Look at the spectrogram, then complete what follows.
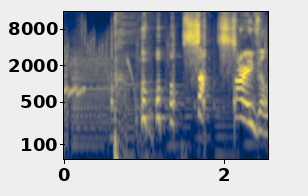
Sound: laughs

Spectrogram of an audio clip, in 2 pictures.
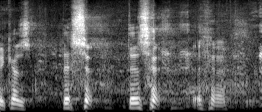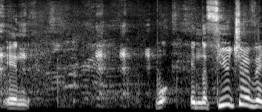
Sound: people laughing

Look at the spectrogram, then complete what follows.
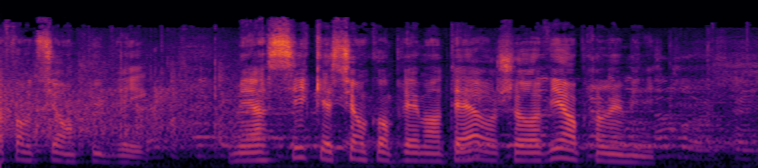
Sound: applause

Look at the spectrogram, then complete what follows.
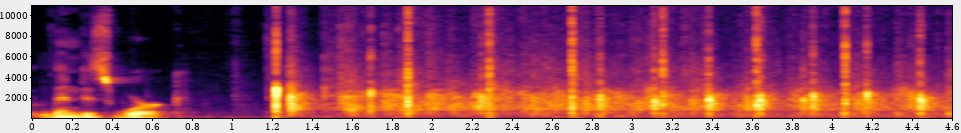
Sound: applause

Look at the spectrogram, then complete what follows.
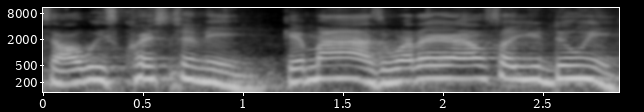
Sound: speaking in foreign language

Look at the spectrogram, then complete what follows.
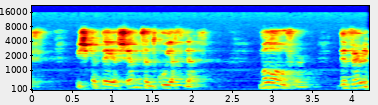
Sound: speaking foreign language

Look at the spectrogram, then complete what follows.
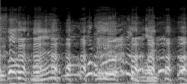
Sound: laugh

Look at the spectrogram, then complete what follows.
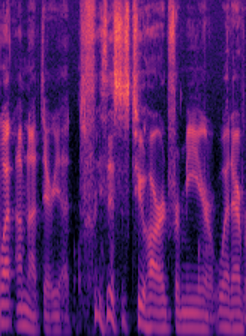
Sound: laugh

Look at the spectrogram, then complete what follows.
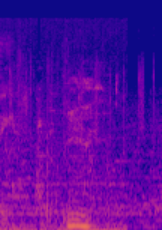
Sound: grunts in agreement

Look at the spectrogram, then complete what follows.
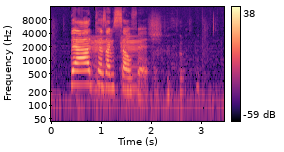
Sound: buzzer rings; React laughs

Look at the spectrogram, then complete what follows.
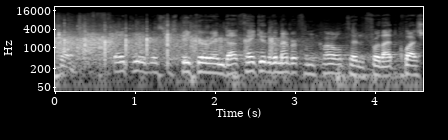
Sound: applause

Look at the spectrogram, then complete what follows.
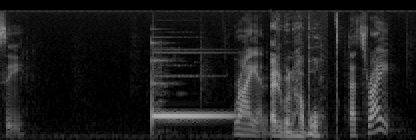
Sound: dinging

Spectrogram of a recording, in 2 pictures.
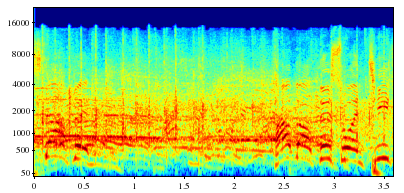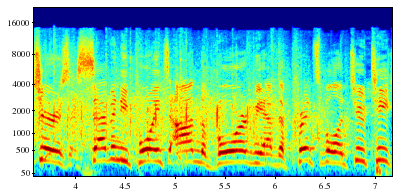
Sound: applause

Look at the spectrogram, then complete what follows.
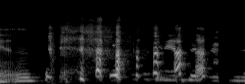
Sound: laughs

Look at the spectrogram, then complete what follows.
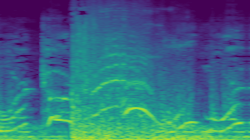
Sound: boom

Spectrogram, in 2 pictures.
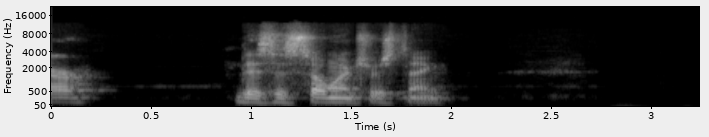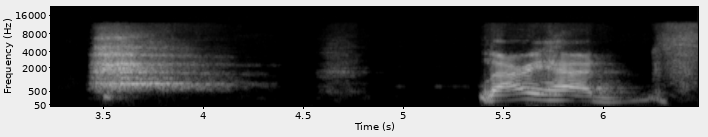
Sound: sigh

